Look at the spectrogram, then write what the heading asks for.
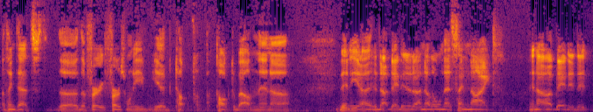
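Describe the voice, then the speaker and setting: A man co-hosting a podcast in casual chat, speaking haltingly and often repeating himself. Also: lowish voice, fairly even intonation, bright, forceful tone, a little hiss or hum, rough recording. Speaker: podcast co-host.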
